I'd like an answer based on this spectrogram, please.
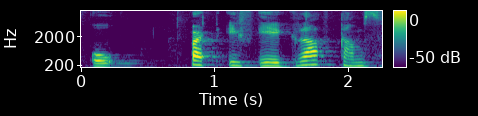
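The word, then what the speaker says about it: au: and form a new article a u pronounced as o but if a graph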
